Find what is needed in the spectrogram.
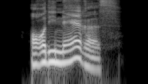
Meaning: strong/mixed nominative/accusative neuter singular of ordinär
- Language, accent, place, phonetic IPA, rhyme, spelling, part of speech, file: German, Germany, Berlin, [ɔʁdiˈnɛːʁəs], -ɛːʁəs, ordinäres, adjective, De-ordinäres.ogg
